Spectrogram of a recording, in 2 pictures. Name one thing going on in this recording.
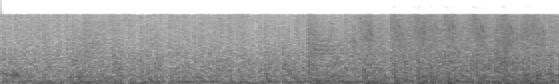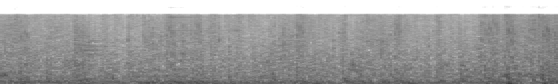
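Gunfire crackles rapidly from a battle game.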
